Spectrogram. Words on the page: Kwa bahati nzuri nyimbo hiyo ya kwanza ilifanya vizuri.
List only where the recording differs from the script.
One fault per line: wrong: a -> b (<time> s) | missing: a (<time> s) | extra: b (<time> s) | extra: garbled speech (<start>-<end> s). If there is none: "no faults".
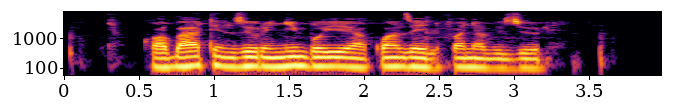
no faults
